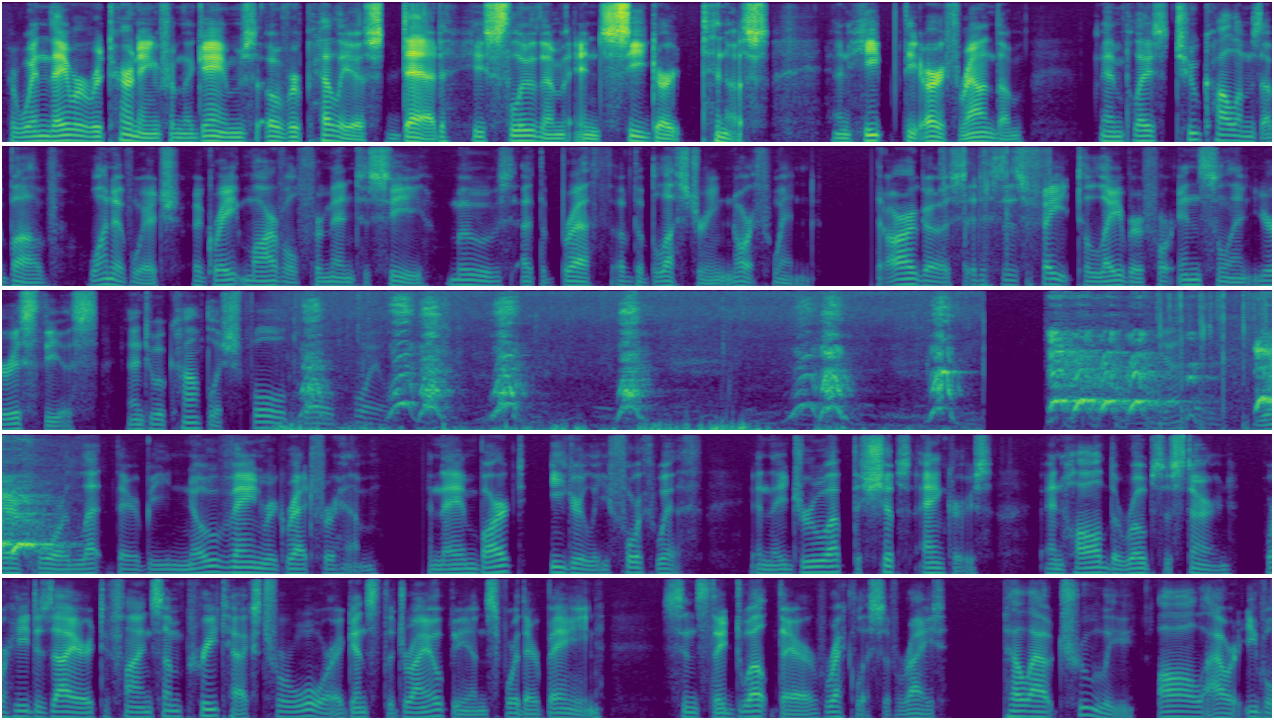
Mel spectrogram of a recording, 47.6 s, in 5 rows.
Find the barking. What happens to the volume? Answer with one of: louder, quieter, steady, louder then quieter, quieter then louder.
louder.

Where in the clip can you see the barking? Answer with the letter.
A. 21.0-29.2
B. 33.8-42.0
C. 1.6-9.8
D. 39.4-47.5
A.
